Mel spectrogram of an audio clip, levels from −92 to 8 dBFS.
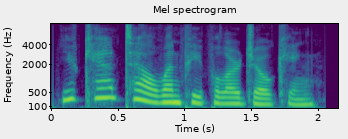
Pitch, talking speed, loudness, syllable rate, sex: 205 Hz, 195 wpm, -17 LUFS, 5.2 syllables/s, female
